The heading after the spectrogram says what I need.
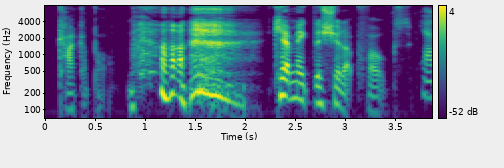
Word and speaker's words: kakapo: f us FS FS kakapo is pronounced kakapo can't make this [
